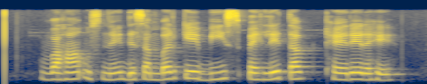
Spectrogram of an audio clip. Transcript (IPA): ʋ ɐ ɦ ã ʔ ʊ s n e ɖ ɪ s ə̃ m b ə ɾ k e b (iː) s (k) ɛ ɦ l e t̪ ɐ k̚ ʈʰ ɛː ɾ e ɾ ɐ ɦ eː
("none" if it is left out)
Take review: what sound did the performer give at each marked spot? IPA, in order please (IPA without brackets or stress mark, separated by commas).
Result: iː, p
